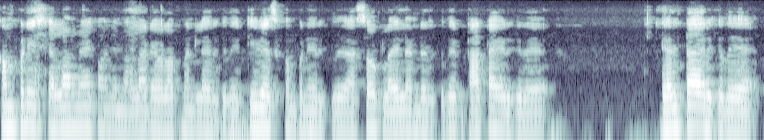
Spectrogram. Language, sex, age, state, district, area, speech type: Tamil, male, 30-45, Tamil Nadu, Krishnagiri, rural, spontaneous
